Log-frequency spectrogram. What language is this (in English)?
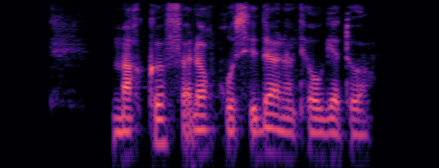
French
